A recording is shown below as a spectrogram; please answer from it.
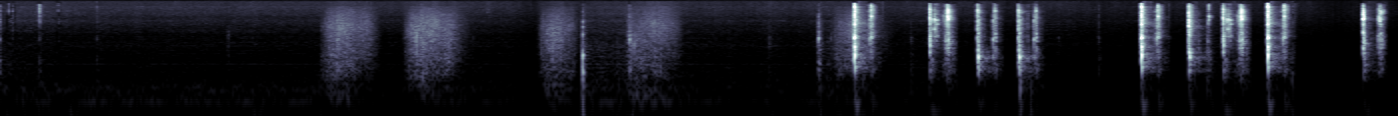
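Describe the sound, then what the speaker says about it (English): Key presses in The Stanley Parable video game: a scattering of quiet, sharp clicks that start sparse and grow into a quicker irregular run of taps near the end, preceded by a few soft muffled thuds. "Why do I make key press sounds?"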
